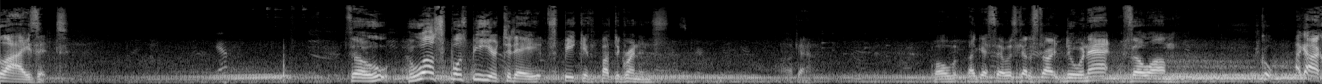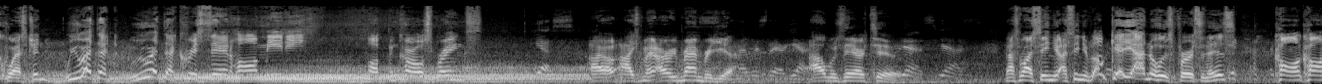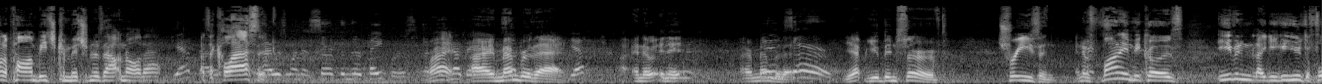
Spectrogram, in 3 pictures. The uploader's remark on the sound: Free The Grenons Protest in Miami, Florida {Live Feed}.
